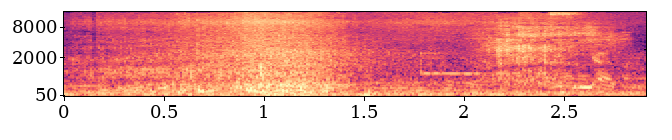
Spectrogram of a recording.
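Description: Sea water and waves wash against the Key West shore of the Caribbean, with one surge swelling loudly at mid-clip over a constant rushing background while people talk nearby.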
